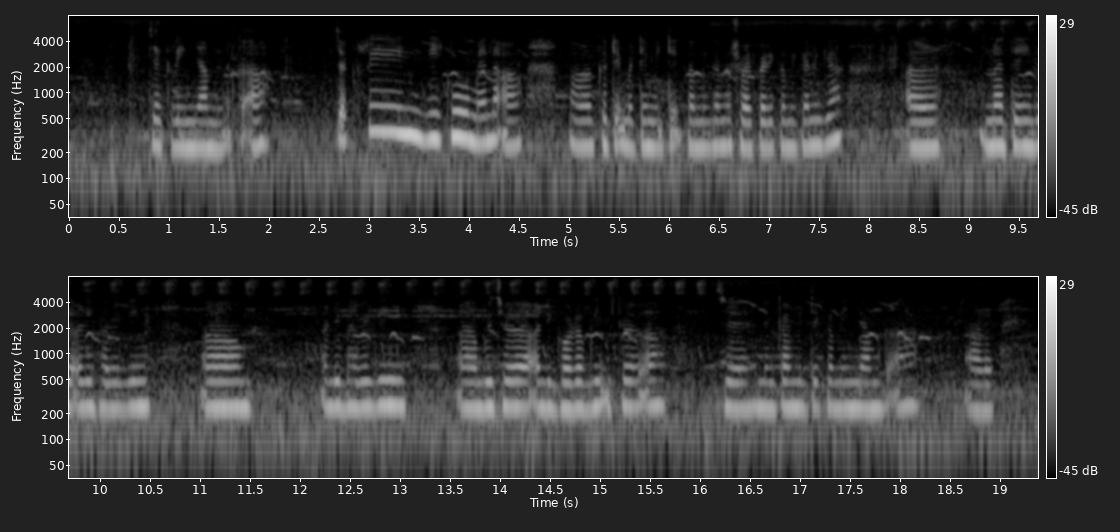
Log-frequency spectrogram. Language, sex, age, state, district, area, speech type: Santali, female, 18-30, West Bengal, Uttar Dinajpur, rural, spontaneous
